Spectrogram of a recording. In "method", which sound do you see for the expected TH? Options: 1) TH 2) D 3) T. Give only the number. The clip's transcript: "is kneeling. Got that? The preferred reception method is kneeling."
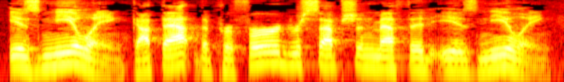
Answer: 1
